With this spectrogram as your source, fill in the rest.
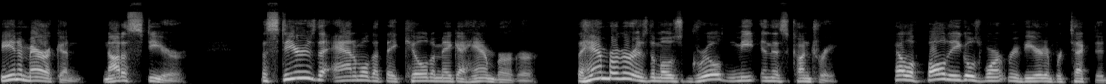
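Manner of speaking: usual speaking voice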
